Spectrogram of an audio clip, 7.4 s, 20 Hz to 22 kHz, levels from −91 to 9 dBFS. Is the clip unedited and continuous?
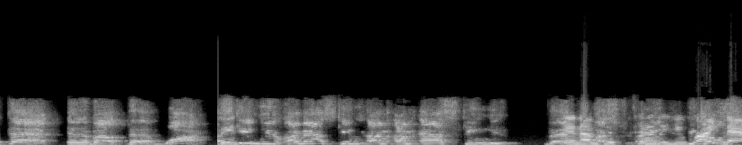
no; 1 cut; at 2.1 s

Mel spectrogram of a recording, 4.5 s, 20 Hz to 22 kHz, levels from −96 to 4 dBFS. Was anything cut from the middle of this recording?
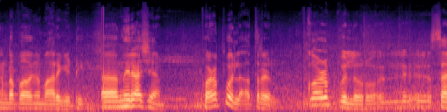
no; 0 cuts

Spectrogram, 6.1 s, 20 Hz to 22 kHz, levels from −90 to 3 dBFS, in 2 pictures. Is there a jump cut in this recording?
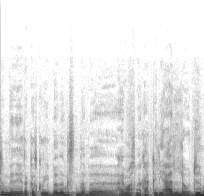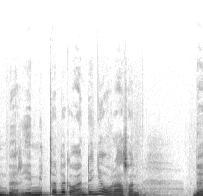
no; 0 cuts

